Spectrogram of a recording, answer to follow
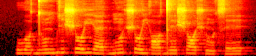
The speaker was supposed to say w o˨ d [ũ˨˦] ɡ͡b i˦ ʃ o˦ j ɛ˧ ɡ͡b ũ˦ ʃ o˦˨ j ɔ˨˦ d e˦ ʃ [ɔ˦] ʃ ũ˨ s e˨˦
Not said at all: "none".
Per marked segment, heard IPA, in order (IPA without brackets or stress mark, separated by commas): ũ˨˦, ɔ˦˨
